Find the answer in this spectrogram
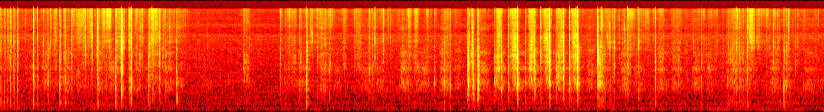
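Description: Faint rustles, taps and scrapes of paper and grey board being handled and pressed down by hand on a cutting mat, scattered and irregular, busiest a little past the middle.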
